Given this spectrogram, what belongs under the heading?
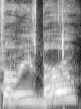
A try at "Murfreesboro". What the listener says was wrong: It almost sounds like you're putting another syllable in the middle.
